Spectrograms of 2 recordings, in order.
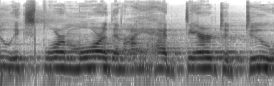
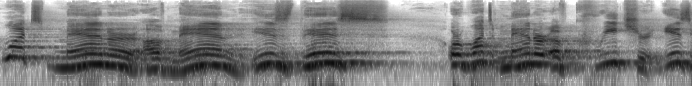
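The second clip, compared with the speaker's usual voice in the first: higher, louder and very slow, aghast; frightened exclaim; 6 semitones higher, 5 dB louder than usual. A narrator's reading. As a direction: cry out the question in disbelief. Terrified questions about the Count.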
